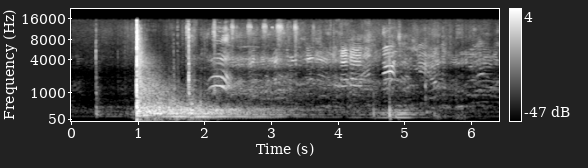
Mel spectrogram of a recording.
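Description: A bass drum booms once and rings out slowly.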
